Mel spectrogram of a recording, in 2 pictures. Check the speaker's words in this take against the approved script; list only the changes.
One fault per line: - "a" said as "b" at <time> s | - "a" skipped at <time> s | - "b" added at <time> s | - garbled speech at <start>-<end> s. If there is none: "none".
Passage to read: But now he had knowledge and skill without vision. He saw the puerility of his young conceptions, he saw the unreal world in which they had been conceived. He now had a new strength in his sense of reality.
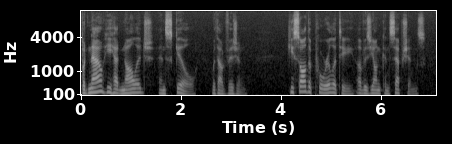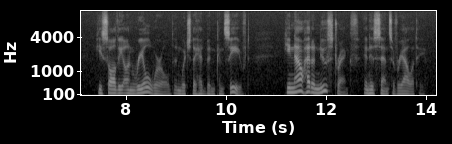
none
